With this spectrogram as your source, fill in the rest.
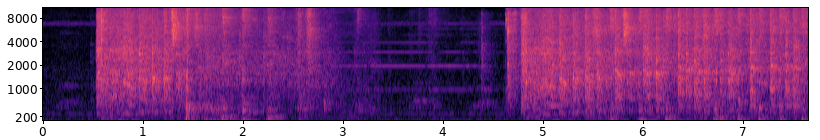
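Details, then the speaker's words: Built Greddy twin-turbo G35 at first start: catches, stumbles and dies, then fires again with a ragged uneven beat. Misfire from ignition coil wires 1 and 3 being swapped. "I made that noob mistake of swapping ignition coil wires 1 and 3."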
